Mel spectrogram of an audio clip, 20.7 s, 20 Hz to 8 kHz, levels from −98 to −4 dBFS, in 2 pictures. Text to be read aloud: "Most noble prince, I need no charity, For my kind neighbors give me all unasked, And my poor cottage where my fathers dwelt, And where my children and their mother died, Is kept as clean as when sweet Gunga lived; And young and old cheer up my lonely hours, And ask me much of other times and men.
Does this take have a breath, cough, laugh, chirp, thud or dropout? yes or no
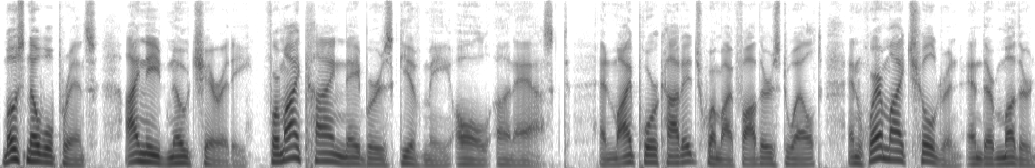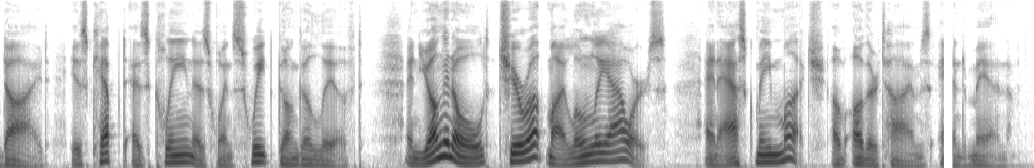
yes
